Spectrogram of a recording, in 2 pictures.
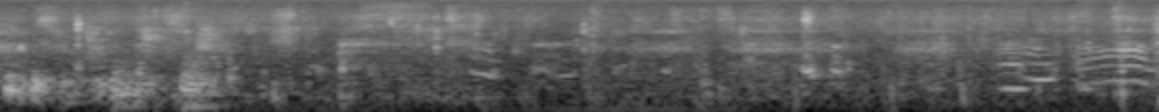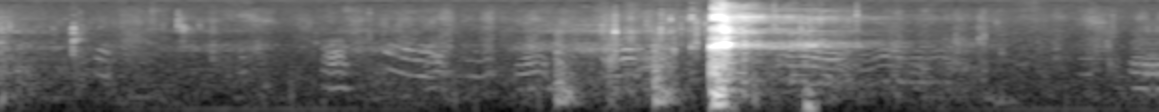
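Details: Seven-day-old Rhodesian Ridgeback puppies from a first litter, indoors: scattered thin, high squeaks and whimpers, some curving up and down, come in short bursts, with a sharp knock near the end and a quiet human voice.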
